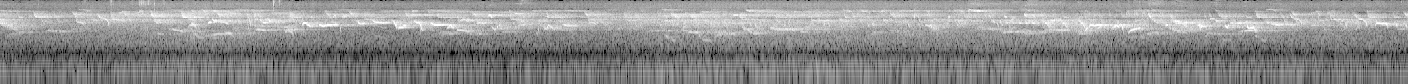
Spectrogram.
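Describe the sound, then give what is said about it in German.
Blackcaps and other warblers sing with a golden oriole in a dense, continuous chorus of overlapping whistles, trills and chirps that runs unbroken from start to finish. “Die ein oder andere Grasmücke ist auch dabei. Mönchsgrasmücken vor allem jetzt.”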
